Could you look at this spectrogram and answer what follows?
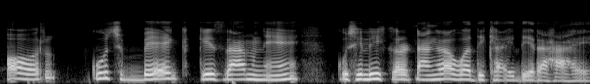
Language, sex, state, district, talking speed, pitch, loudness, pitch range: Hindi, female, Punjab, Kapurthala, 130 wpm, 230 Hz, -14 LUFS, 200-240 Hz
